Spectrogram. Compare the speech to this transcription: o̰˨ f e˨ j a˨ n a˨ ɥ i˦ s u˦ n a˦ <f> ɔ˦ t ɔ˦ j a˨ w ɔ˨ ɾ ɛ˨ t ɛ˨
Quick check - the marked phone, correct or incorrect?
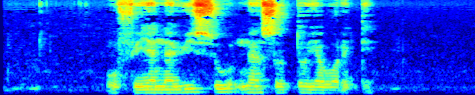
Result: incorrect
